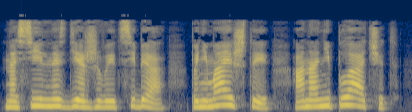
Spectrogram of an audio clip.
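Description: A woman's voice: mid-range voice, measured pace, no echo, natural voice. Brief: woman narrator doing a raging, domineering man in an audiobook; dry, close sound. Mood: enraged. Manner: shouting, enraged. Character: furious domineering man in a castle.

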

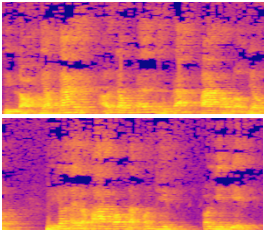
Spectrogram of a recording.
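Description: A man's voice: a little high, normal speed, darkish tone. A Buddhist monk, giving a dharma talk. He tells stories, acts out the dialogue and puts questions to the audience. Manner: storytelling, acting out dialogue, asking the audience questions. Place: meditation hall. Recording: echoey distant hall recording, dull.

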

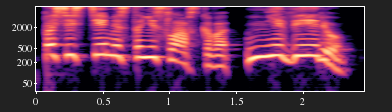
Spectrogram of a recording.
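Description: A woman voicing a tiny bossy female fairy with a squeaky, mock-lecturing voice in a storybook reading. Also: very animated, moderate pace, a little mellow.

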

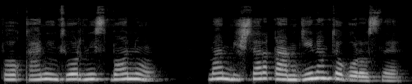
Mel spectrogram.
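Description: A woman's voice: mid-range voice, warm tone, close to an everyday voice. A woman voicing a sad, helpless young princess who pleads in despair. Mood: pleading.

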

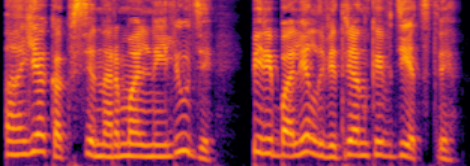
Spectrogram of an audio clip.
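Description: A woman doing a sharp-tongued scolding wife. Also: mid-range voice, quick pace, lightly acted. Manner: scolding, sarcastic, urgent.

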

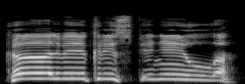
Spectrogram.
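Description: A man voicing an excitable male poet who shrieks in a pompous, exalted way, in an audiobook. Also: fairly high pitch, slow pace, slightly rough, dry recording, full character voice.

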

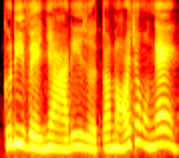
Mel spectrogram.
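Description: A woman storyteller voicing a blunt, sharp-tongued village mother who speaks her mind with scorn. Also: fairly high pitch, fast talker, lightly acted. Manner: blunt, scornful, matter-of-fact.

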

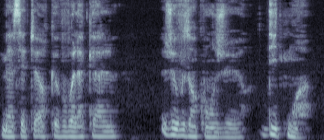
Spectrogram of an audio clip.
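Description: A man reading a devoted tutor who speaks gently and earnestly to his pupil. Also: lowish voice, moderate pace, husky. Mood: gentle earnest.

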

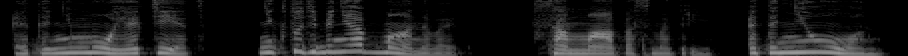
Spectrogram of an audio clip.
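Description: A woman's voice: fairly high pitch, expressive, normal speed, dry recording, studio quality, close to an everyday voice. A woman reading the part of an anxious young man who pleads urgently in an audiobook. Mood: pleading. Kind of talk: audiobook character voice.

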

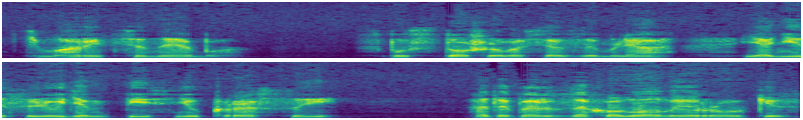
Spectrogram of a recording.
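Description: A man's voice: mid-range voice, no room sound, phone-quality sound, close to an everyday voice. A man reading grieving Orpheus pleading. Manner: pleading, rising with feeling. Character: Orpheus, grieving young male singer pleading.

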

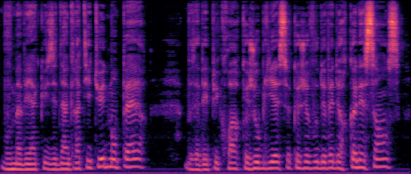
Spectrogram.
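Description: A man's voice: a little high, animated, unhurried, mellow, breathy edge, pitched above the performer's own voice. A man voicing a young man pleading urgently and earnestly with his father in a storybook reading.

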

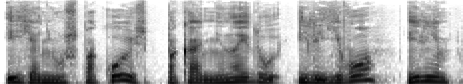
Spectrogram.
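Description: A man's voice: medium pitch, animated, quick pace, darkish tone, no room sound, clean studio sound, voice pushed up, lightly acted. A man voicing Irina, a proud, fierce young noblewoman who speaks curtly and defiantly. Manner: curt, defiant.

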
